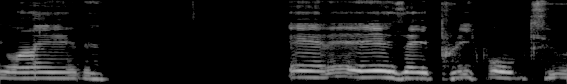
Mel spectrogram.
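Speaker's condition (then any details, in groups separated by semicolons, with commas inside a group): Cerebral palsy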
